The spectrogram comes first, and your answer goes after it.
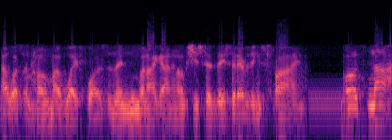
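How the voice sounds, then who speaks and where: Over noticeable background noise, a man speaks at a moderate pace in a very deep, low voice with very wide pitch swings and very even loudness. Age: 60s. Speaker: caller. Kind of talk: call-in radio question. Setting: phone call.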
